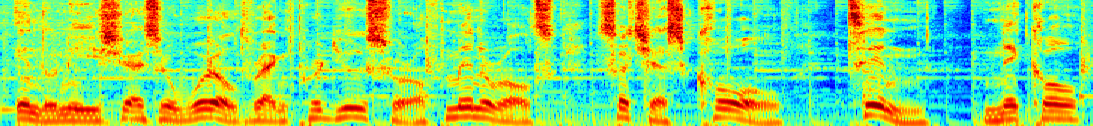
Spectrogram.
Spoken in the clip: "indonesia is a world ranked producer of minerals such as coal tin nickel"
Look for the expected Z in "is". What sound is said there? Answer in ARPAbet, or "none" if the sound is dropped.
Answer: Z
